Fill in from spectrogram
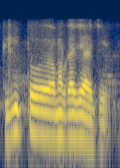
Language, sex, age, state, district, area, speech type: Bengali, male, 30-45, West Bengal, Darjeeling, rural, conversation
